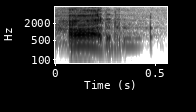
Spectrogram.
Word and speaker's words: her: এন হ্যান হয় কিন্তু যখন ই বর্ণটির পরে একটি আর আসে তখন এই ই বর্ণটির উচ্চারণ হয়ে যায় আ যার ফলে এইচ ই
